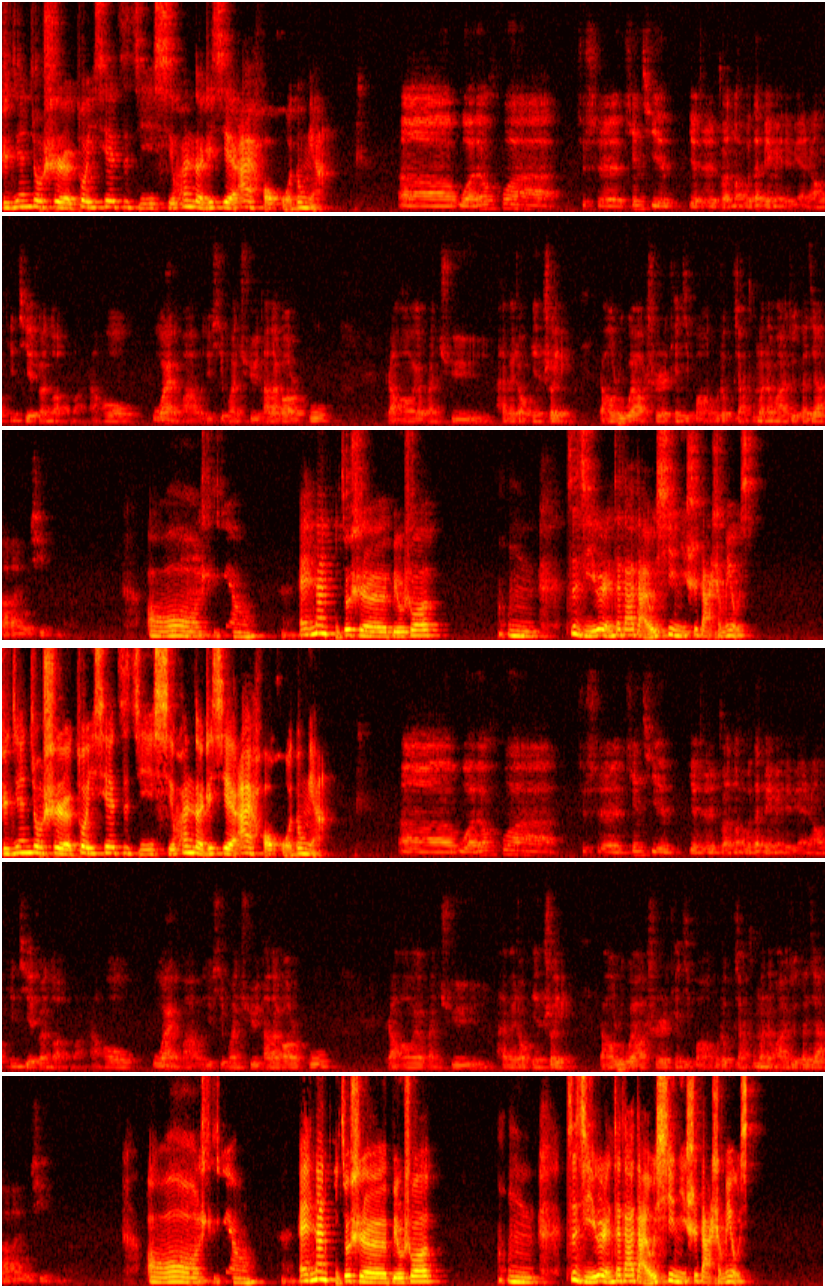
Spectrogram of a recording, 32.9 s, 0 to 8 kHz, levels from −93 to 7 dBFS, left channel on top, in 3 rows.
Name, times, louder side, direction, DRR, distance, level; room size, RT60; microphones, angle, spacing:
voice 1, 0.0-4.3 23.9-25.3 25.7-27.7 28.6-31.9, right 5 dB, 80° right, 0.6 m, -25 dB
voice 2, 5.3-7.3 7.7-8.9 9.2-12.7 13.0-15.3 16.1-18.6 18.9-22.6 24.3-24.7 25.9-26.1, left 1 dB, 45° left, 3.5 m, -44 dB
11.5 x 11.0 x 3.0 m
head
